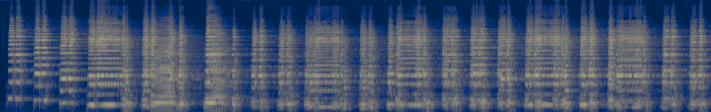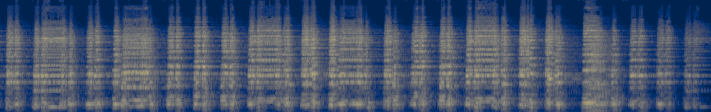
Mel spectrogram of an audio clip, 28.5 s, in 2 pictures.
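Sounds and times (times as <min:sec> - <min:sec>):
two-part tarantella dance tune: 0:00.0 - 0:28.3.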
